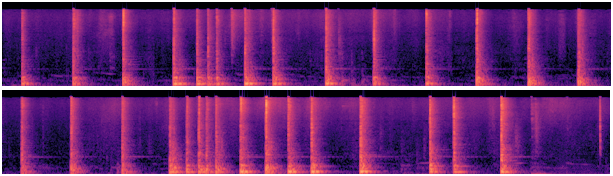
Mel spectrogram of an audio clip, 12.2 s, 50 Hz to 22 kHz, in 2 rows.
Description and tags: SonicSnap GPSUK Group1 Drumming
cityrings, galliard, sonicsnap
